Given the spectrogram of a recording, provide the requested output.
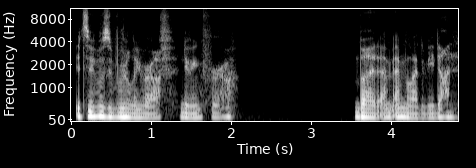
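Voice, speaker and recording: A woman streamer chatting casually while reacting to a game, halting and repeating phrases as she talks. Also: very deep voice, flat delivery, dry recording. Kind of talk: casual live reaction chat.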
